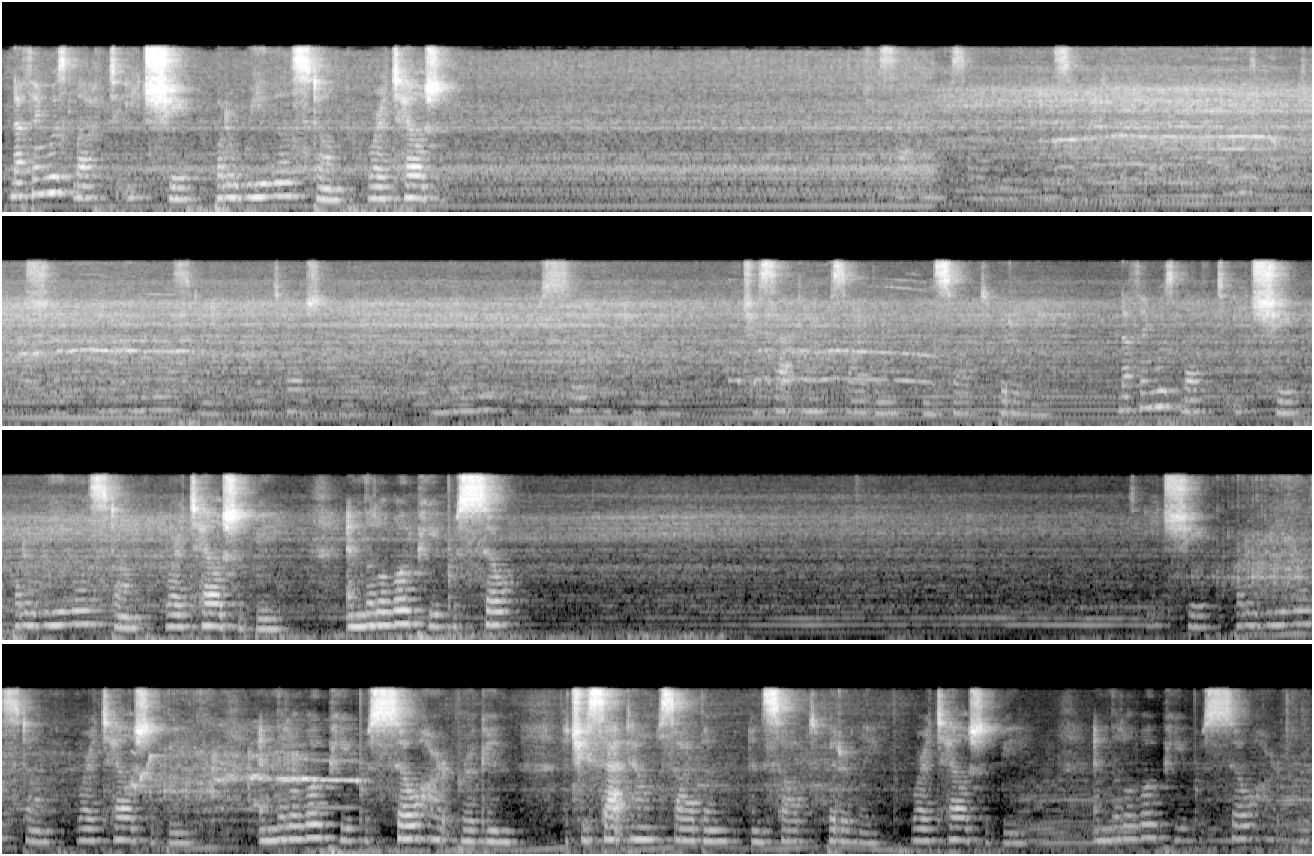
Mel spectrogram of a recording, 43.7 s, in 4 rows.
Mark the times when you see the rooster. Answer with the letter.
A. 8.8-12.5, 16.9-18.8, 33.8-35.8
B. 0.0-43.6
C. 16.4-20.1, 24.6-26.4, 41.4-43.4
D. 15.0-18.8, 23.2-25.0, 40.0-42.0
A.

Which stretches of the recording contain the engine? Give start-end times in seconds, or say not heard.
0.0-43.6.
